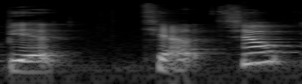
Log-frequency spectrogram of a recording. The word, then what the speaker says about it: Battiato: How do I say that? – Franco Battiato? – Franco Battiato, yep.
